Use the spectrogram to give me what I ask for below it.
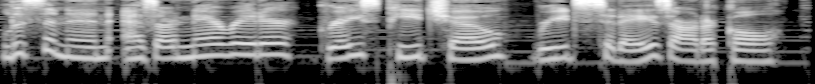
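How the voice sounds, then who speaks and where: A woman's voice: mid-range voice, moderate pace. A woman host giving a scripted podcast introduction in a friendly, welcoming way. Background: soft music.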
